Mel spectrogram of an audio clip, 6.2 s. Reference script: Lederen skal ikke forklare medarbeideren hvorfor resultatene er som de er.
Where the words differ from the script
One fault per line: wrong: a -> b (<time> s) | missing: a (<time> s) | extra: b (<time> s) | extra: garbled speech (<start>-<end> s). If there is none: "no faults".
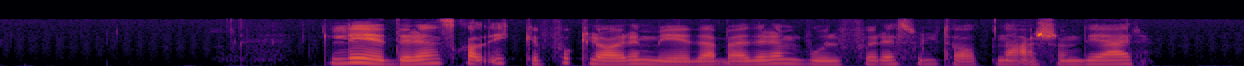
no faults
